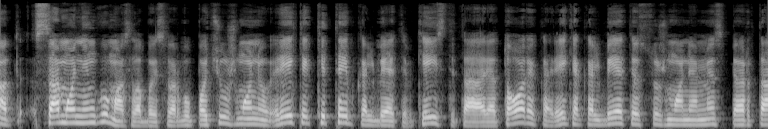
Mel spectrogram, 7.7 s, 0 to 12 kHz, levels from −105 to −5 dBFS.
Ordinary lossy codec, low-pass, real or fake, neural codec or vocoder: AAC, 48 kbps; 10.8 kHz; real; none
